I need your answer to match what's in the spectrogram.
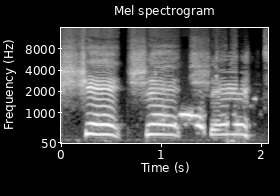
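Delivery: high squawking budgie shout. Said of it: "my budgie kept shouting".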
